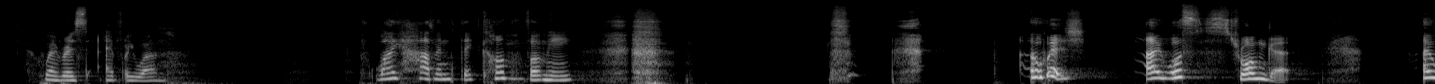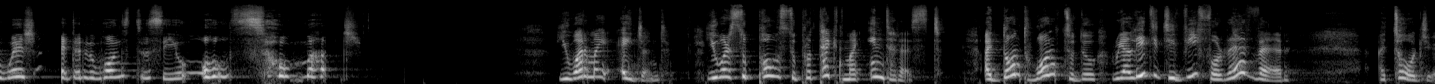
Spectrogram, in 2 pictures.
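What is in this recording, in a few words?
Polish, accent English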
